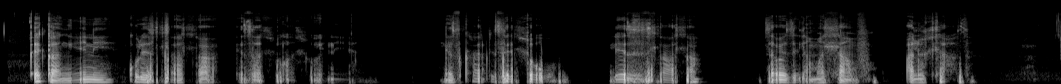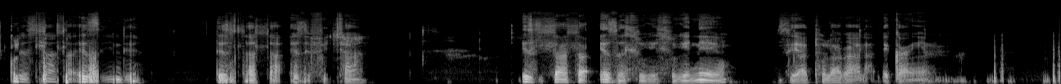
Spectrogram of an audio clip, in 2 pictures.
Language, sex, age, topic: North Ndebele, male, 25-35, health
